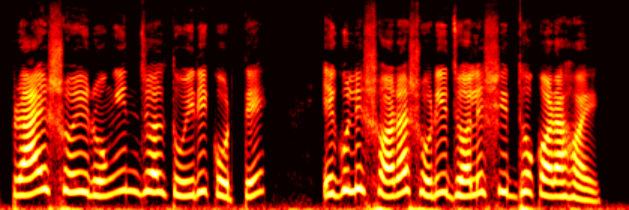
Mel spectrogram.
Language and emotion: Bengali, neutral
